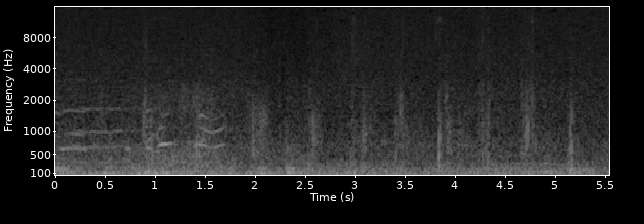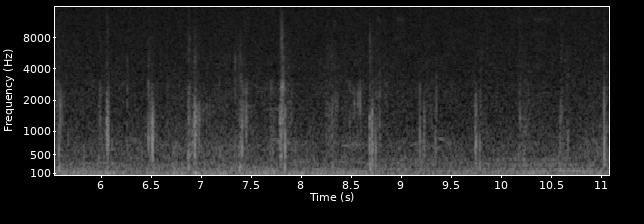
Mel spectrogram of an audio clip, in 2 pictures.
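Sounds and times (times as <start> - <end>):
faint footsteps walking: 0.7 - 11.0.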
